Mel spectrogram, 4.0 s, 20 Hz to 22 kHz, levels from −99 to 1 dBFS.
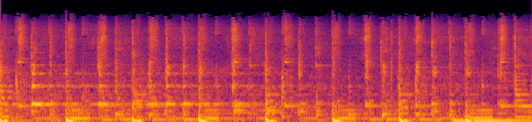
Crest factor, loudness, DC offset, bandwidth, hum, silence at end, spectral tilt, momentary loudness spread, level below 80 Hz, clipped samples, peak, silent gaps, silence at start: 16 dB; -18 LUFS; under 0.1%; 13 kHz; none; 0 s; -4.5 dB/octave; 4 LU; -22 dBFS; under 0.1%; 0 dBFS; none; 0 s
